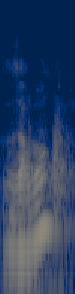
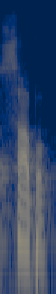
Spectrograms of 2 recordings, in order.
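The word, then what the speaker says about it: Szabo: Yeah, Zabo. Am I pronouncing it properly? Sabo.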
